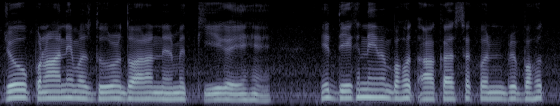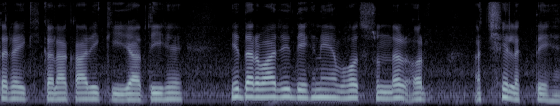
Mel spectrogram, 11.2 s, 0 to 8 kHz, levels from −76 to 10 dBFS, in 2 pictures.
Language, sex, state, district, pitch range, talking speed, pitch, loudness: Hindi, male, Uttar Pradesh, Jalaun, 125-150 Hz, 160 wpm, 135 Hz, -22 LUFS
